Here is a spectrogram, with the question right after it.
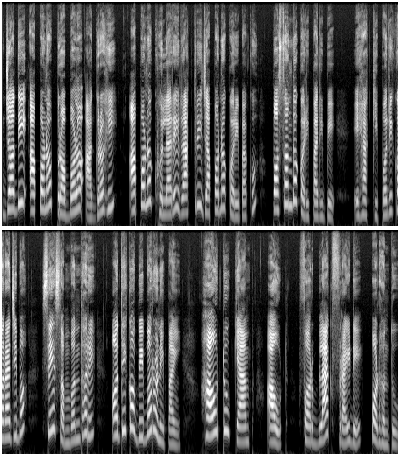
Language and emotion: Odia, neutral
